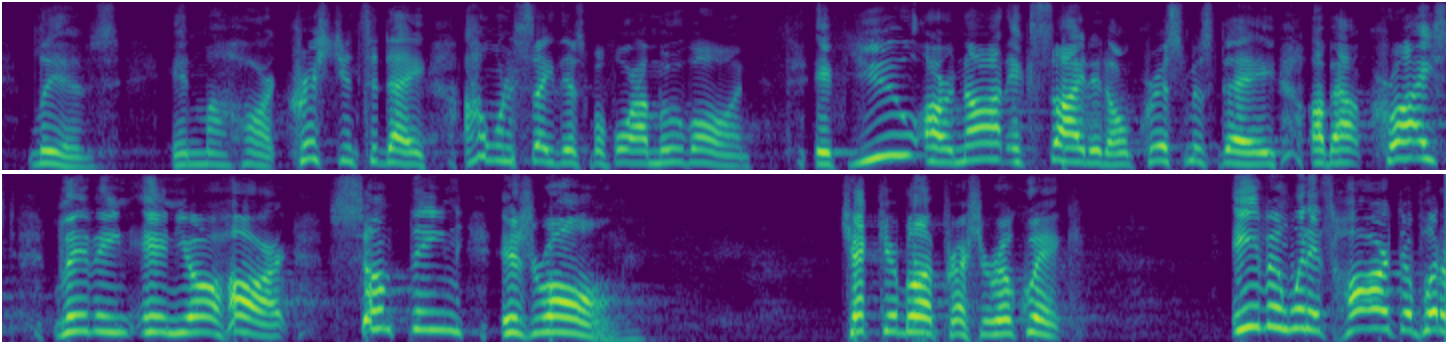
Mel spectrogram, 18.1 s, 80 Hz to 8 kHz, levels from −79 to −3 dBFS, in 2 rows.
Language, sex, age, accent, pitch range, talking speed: English, male, 50-69, American, 205-270 Hz, 145 wpm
